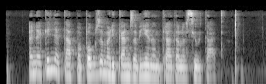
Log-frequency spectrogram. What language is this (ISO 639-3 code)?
cat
